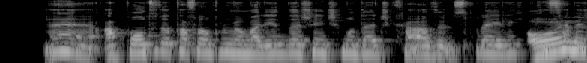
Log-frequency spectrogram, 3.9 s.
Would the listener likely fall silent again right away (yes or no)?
yes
